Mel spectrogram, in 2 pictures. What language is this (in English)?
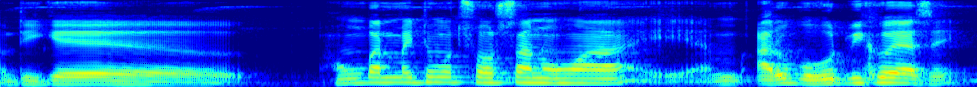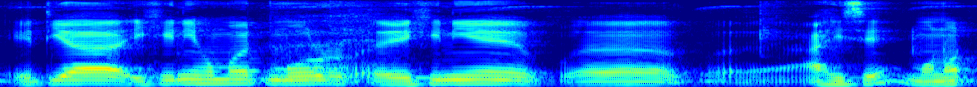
Assamese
